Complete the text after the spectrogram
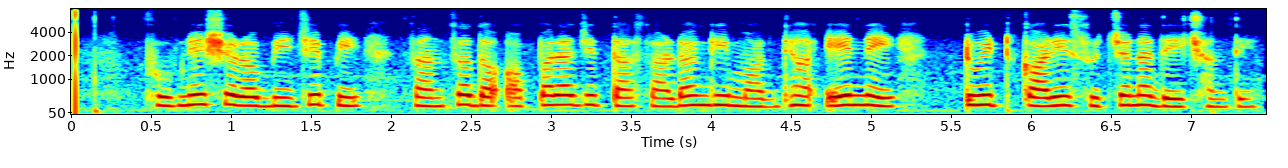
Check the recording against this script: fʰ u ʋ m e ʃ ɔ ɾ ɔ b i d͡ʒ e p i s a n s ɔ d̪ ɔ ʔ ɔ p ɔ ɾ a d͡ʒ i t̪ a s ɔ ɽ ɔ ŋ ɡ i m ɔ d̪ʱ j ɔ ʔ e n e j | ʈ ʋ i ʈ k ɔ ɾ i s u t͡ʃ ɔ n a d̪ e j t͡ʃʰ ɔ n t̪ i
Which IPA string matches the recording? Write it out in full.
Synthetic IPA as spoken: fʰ u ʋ n e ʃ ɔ ɾ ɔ b i d͡ʒ e p i s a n s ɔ d̪ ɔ ʔ ɔ p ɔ ɾ a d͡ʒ i t̪ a s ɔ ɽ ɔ ŋ ɡ i m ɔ d̪ʱ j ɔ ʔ e n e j | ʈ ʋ i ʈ k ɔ ɾ i s u t͡ʃ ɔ n a d̪ e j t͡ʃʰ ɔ n t̪ i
